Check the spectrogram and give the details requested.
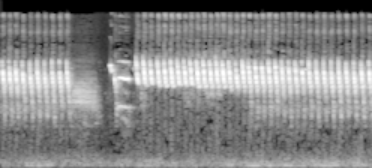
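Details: Song of a canary, intended to stimulate canaries into singing: a fast, regular pulsed trill, briefly broken by a softer buzzy note and a short pause, then resuming evenly for several seconds.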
